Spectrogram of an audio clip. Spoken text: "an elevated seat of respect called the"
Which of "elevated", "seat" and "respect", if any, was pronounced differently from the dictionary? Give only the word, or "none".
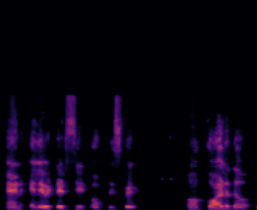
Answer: respect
